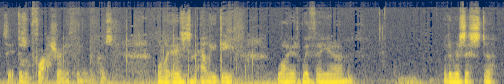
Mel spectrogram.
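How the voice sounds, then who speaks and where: The speaker is soft-spoken, moving at a moderate pace with long, frequent pauses. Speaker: hobbyist video maker. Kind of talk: casual tutorial demonstration. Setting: bedroom at night. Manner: quiet, talking softly late at night; hesitant, with fillers.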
